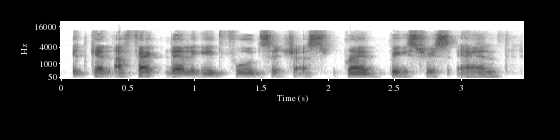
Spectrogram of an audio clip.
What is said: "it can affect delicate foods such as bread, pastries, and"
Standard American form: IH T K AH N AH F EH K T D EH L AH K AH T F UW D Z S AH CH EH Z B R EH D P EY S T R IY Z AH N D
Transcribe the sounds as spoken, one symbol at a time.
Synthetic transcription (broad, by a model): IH T K AH N AH F EH K T D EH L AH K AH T F UW D S AH CH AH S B R EH D P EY S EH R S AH N D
